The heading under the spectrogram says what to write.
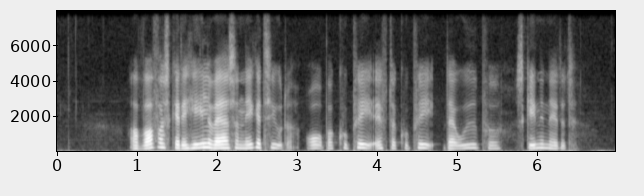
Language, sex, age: Danish, female, 43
